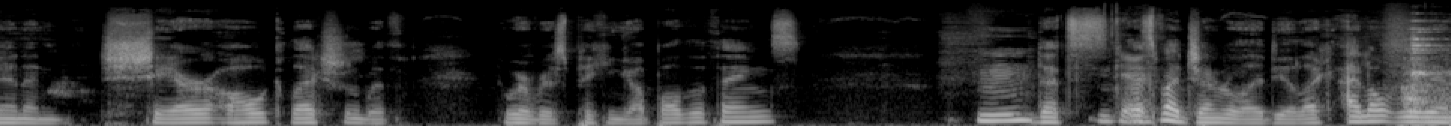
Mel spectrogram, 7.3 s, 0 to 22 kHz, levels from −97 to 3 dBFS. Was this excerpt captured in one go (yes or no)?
yes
